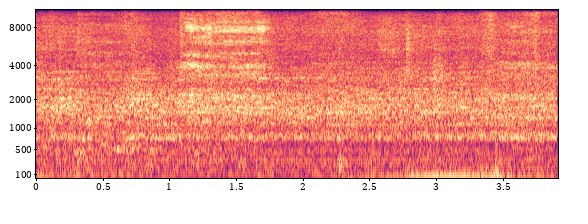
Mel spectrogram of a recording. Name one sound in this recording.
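Trading cards slide and shuffle between hands.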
